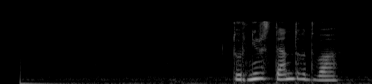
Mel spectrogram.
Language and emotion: Russian, neutral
